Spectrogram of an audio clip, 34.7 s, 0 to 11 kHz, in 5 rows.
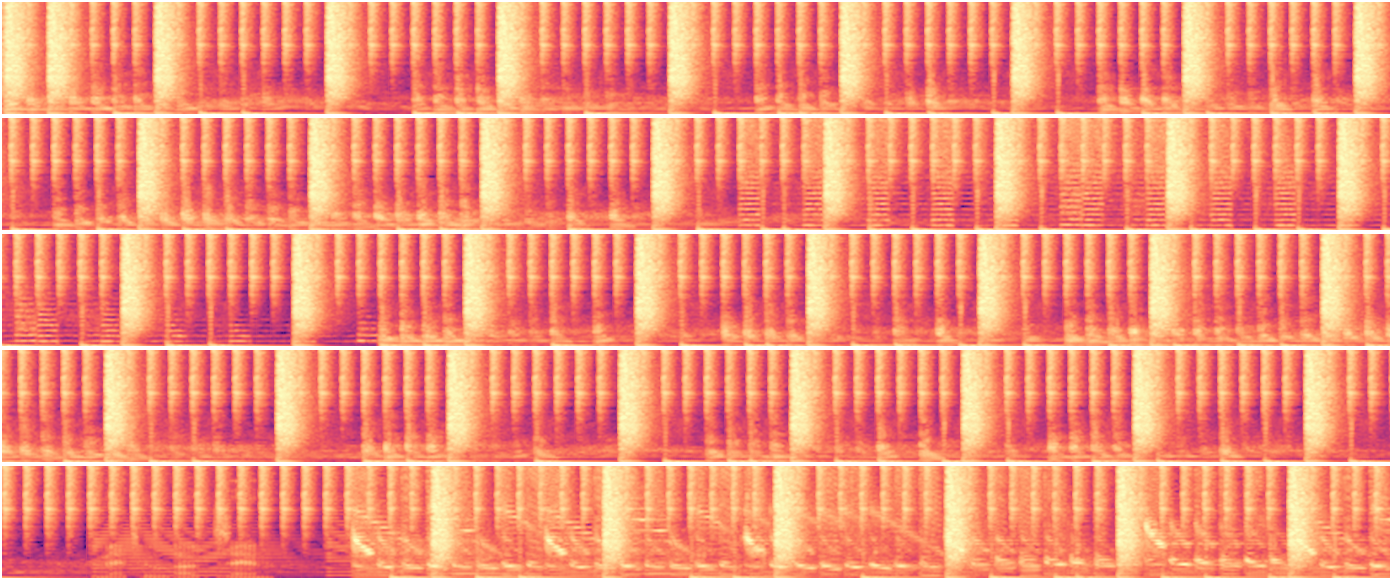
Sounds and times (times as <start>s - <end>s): Techno: 0.0s - 34.7s.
